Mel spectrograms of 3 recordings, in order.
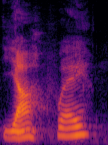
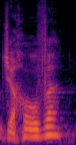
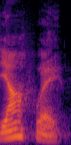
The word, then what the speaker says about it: Yahweh: It translates the Hebrew Yahweh, Y-H-W-H. God's name is not Jehovah. They don't have a J or a V in their alphabet. It'd be very difficult to pronounce that for a Hebrew.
